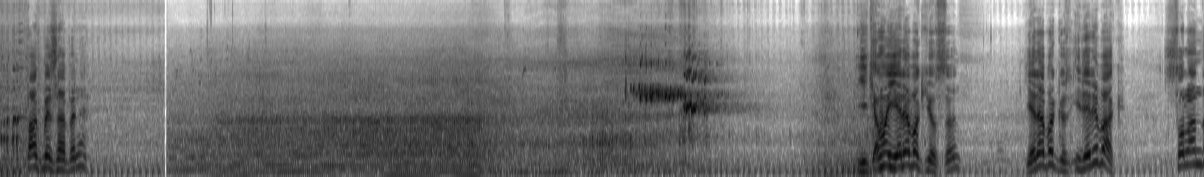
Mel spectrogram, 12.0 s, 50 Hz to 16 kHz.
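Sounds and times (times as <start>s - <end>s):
scooter engine running steadily: 0.0s - 2.4s, 7.0s - 9.9s.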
